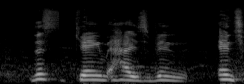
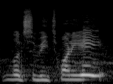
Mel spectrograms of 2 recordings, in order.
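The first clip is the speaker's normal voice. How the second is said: voice crack. Real, not acted. Announcer calling the yard line, voice cracking. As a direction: voice cracking upward on the last word. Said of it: "that voice crack there".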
